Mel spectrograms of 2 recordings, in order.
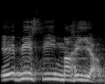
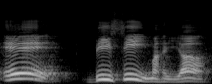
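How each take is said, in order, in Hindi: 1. अक्षर बिना रुके एक साथ जुड़े हुए हैं। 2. पहले अक्षर के बाद एक रुकावट है।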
